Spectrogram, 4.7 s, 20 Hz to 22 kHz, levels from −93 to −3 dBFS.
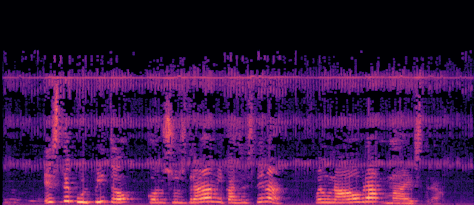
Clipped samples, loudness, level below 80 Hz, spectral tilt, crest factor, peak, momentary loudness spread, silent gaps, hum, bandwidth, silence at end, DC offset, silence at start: under 0.1%; -26 LUFS; -68 dBFS; -2 dB/octave; 18 dB; -10 dBFS; 11 LU; none; none; 16.5 kHz; 0.3 s; under 0.1%; 0.05 s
